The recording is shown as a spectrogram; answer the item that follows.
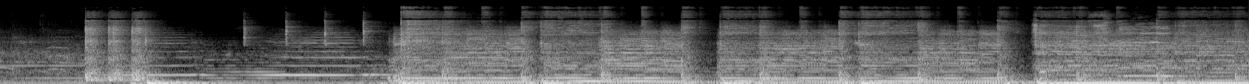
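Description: Live rock band starting a song: electric guitar chords and held notes ring out alone for the first few seconds, then drums, bass and the other guitars come in together about four seconds in and the band plays on at full volume.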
